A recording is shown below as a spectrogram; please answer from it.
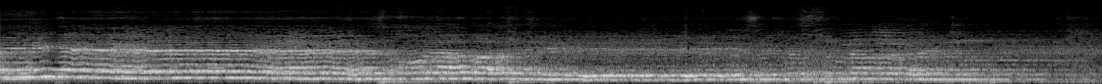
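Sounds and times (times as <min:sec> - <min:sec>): person chanting devotional poem: 0:00.0 - 0:10.4.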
